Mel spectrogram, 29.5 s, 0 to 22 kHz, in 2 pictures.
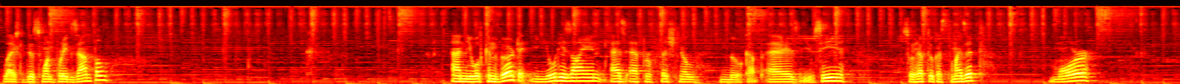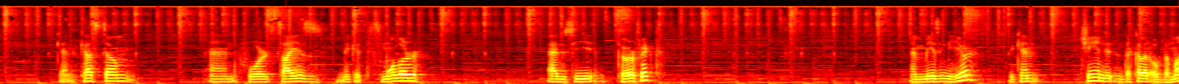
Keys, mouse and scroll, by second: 12.3 click, 18.2 click, 23.6 click.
